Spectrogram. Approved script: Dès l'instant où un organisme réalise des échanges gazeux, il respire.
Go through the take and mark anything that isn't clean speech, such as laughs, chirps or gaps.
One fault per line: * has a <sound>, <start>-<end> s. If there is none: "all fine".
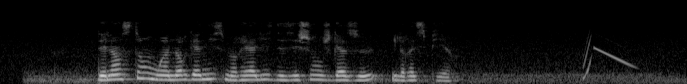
* has a chirp, 5.8-6.4 s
